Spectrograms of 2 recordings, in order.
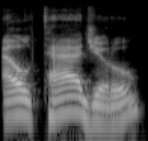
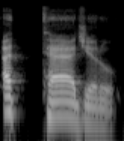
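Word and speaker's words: التاجر: Meaning that we're not going to pronounce the lam. We're not going to say al-tajiru. We're going to say at-tajiru. We are not going to pronounce the lam, and you can tell because there's a shadda above the ta.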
